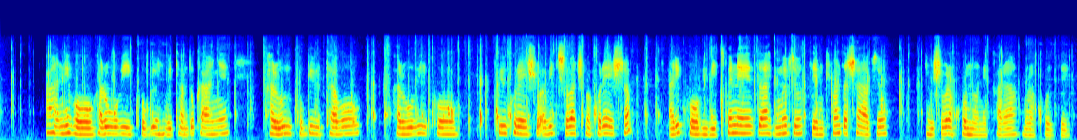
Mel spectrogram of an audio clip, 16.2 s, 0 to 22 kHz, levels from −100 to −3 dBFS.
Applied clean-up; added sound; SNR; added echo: neural mask model RNNoise.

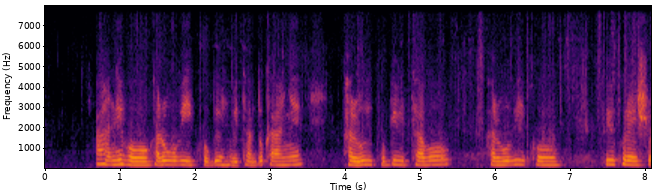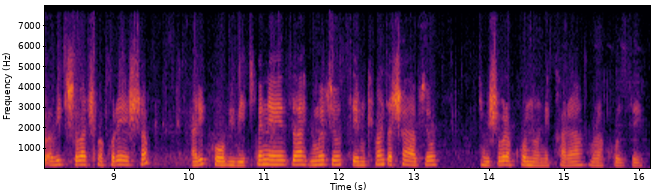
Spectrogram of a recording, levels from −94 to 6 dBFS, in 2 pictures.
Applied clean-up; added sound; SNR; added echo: neural separator model SepFormer DNS4.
